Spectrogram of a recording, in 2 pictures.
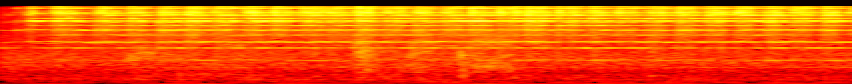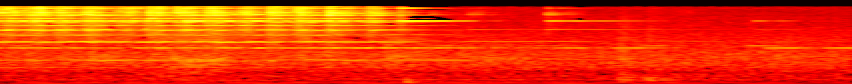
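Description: Altar bells shaken in a continuous bright, high jingling ring at the elevation of the chalice during the consecration, stopping about six and a half seconds in.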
